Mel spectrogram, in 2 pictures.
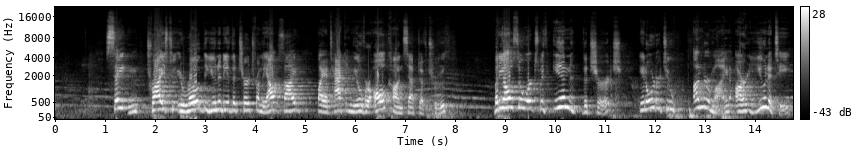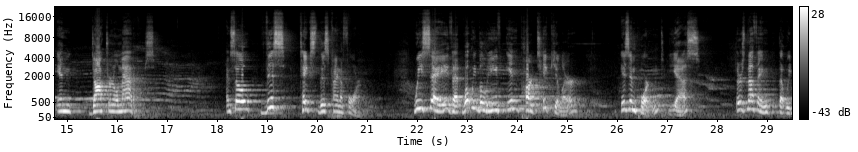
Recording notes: This is the sermon preached at Trinity Lutheran Church in Vallonia, Indiana, on Sunday, July 9th, 2023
